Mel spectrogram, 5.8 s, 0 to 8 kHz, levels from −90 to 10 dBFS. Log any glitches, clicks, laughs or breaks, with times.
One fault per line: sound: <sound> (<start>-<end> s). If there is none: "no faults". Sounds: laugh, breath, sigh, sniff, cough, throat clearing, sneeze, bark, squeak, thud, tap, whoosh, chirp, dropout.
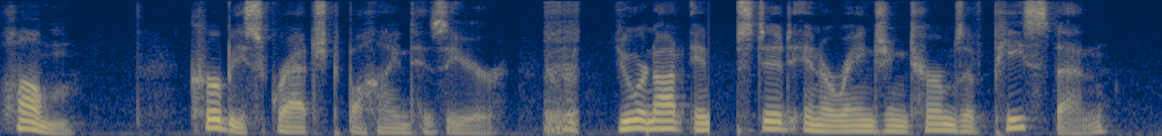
sound: laugh (2.7-2.9 s)
sound: dropout (3.5-3.7 s)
